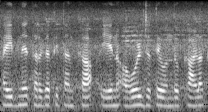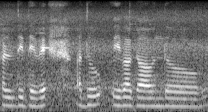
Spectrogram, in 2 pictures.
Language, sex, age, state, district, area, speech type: Kannada, female, 18-30, Karnataka, Dakshina Kannada, rural, spontaneous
